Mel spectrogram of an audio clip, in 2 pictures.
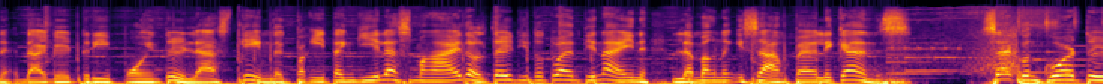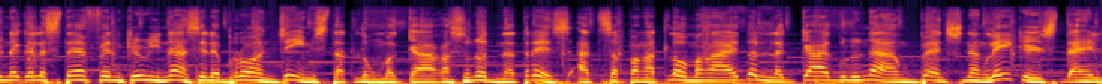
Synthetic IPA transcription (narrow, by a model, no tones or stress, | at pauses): d̪aːɡɐɹt̪ɾipojnt̪ɛɹlast̪̚ɡ̥ejmnɐɡ̚pɐkiːt̪ɐŋɡiːlɐsɐmɐŋaʔajd̪o̞lt̪ɛɹt̪it̪ut̪wɛnt̪inajnlamaŋnɐŋɪsaʔɐŋpɛlɪkɐns | sɛkond̪̚kwaɹt̪ɛɹnɐɡʔɐlɐst̪ɛfɐnkɛɹinɐsɛlɛbɾond͡ʒejmst̪ɐt̪loŋmɐɡ̚kaːkɐsʊno̞d̪̚nɐt̪ɾɛsɐt̪̚sɐpɐŋɐt̪lo̞mɐŋaʔajd̪o̞lnɐɡ̚kaɡʊlonɐʔɐŋbɛnt͡ʃnɐŋlejkɛɹsd̪aːhɪl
